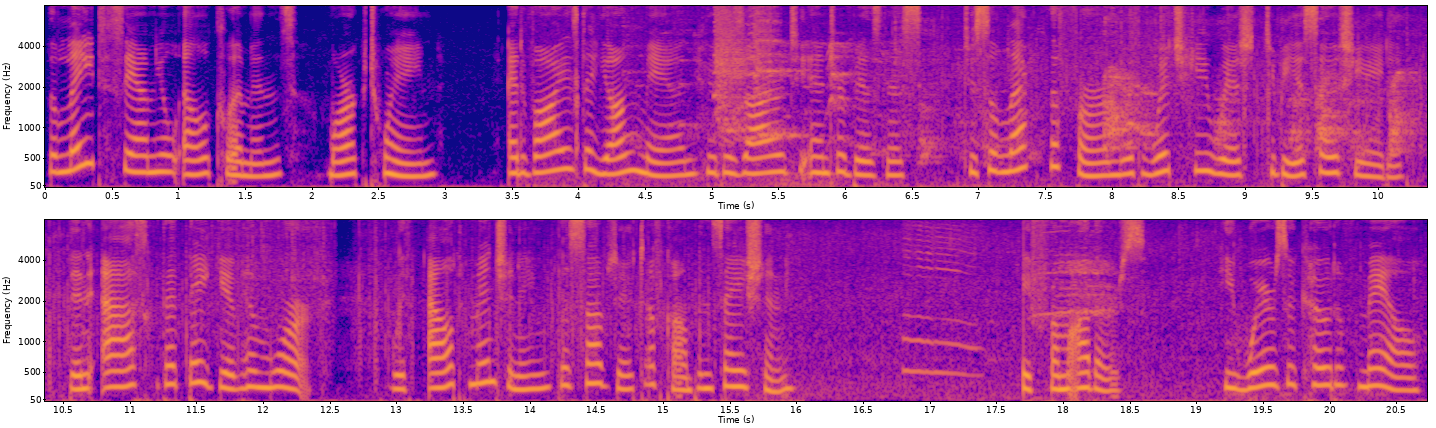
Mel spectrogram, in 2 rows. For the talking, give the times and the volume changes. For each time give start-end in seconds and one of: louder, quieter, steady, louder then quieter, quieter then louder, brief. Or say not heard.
0.0-16.1 steady
17.7-20.6 brief.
